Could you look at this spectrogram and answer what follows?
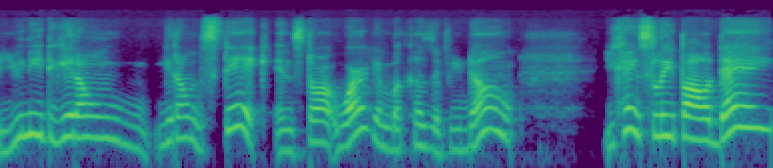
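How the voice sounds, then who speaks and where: A woman's fairly slow delivery with very wide pitch swings, over a quiet background. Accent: Southern US. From North Carolina, US South. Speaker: energy healer and Reiki teacher. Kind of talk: casual chat.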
